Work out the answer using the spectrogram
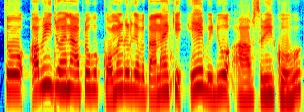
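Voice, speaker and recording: High-voiced man teaching beginner English. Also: a little fast, a little mellow, clean tone. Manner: patient, repeats each word and asks the viewer questions. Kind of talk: spoken English lesson for beginners. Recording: long hall reverb.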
